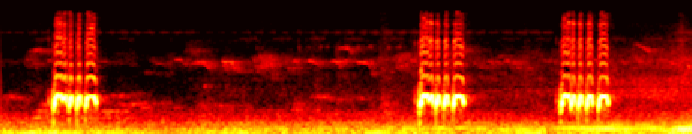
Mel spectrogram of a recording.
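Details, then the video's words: Local zebra dove kept as a lure bird to make other zebra doves sing and answer; three short rolling coo phrases of three to four throbbing notes, widely spaced, over a low steady hum. "Pekutut lokal gacor RAJA PIKAT ini ahlinya bikin semua burung perkutut gacor nyaut"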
